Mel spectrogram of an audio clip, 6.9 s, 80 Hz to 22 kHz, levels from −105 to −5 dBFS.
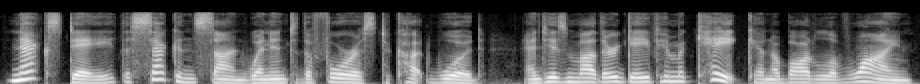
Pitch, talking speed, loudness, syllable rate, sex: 180 Hz, 210 wpm, -18 LUFS, 4.5 syllables/s, female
